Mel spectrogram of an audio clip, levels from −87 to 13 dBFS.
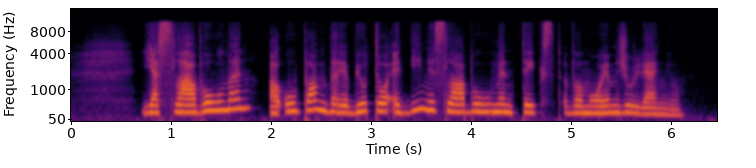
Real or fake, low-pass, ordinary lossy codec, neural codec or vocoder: fake; 10.8 kHz; none; codec, 16 kHz in and 24 kHz out, 0.6 kbps, FocalCodec, streaming, 2048 codes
